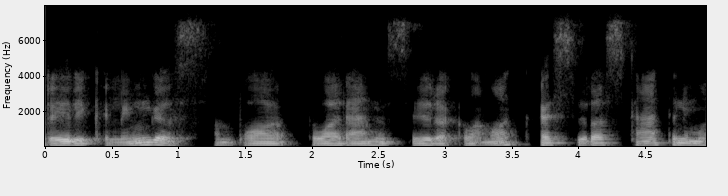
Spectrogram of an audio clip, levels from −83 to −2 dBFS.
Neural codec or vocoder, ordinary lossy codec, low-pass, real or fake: none; Opus, 32 kbps; 7.2 kHz; real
